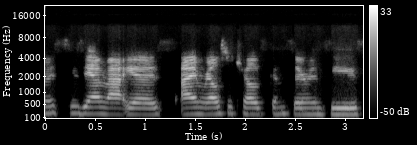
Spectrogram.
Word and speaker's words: Matyas: a little bit absolutely and kudos on the pronunciation because i know my last name is a tough one hi everyone my name is suzanne matias i'm real estate trails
